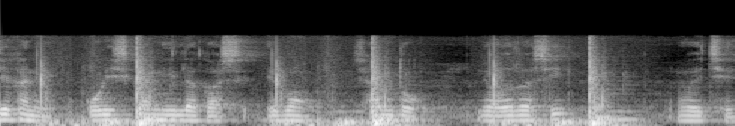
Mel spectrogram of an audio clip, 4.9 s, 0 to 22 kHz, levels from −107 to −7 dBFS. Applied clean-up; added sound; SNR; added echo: none; Walk, footsteps; -1 dB; reverberation time 2.5 s.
